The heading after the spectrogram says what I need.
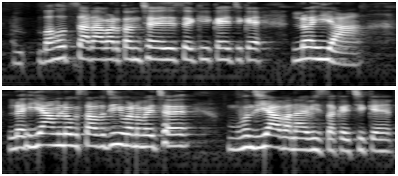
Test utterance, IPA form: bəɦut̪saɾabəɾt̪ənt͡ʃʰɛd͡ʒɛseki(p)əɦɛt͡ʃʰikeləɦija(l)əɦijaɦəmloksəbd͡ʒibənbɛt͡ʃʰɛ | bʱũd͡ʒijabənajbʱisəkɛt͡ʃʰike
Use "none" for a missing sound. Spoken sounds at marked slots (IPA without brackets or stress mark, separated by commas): k, l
